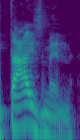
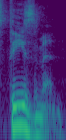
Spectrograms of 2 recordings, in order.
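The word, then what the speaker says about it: Theismann: Heisman so they said let's change your last name pronunciation to be thyman so it can be thyman for the Heisman so his parents their last name is not Theisman it's thesman thean but his last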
